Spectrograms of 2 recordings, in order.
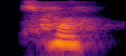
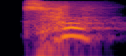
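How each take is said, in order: First: The syllable is said with a low tone. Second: The syllable is said with a high tone. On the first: "just right, low tone" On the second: "too hard, but still very tall papa bear"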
